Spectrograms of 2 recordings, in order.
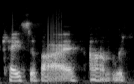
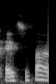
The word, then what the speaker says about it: CASETiFY: So last year, this tech business called Casetify, or I don't know, it's called Casetify or Cassetify. I don't know how you pronounce it, but I think it's like Testify. I think it's Casetify.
